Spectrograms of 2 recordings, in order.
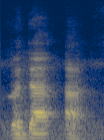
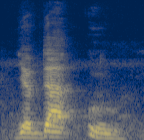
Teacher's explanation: Now the number 2 always represents that glottal stop in transliteration, so it's beda'a, as if it were two words. There's a break between the second and third syllable.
